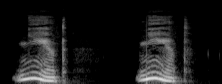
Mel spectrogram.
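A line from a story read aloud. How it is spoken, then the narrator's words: Stammering. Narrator (Russian): говорю я, запинаясь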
